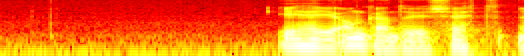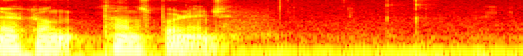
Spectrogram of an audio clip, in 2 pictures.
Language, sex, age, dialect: Faroese, male, 15-35, Norðurstreymoy/Eysturoy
